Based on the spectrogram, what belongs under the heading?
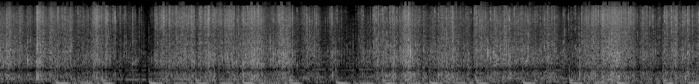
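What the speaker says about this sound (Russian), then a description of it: "здесь у нас упакованные в бумагу элементы" Paper wrapping around Bosch MUM4855 food processor parts crinkles and crumples continuously, loud and close, as the pieces are unwrapped, with no voices.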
